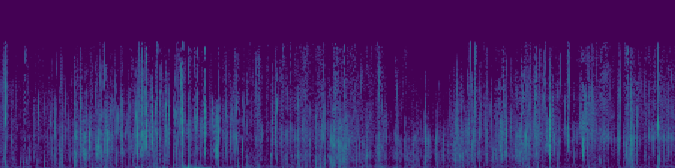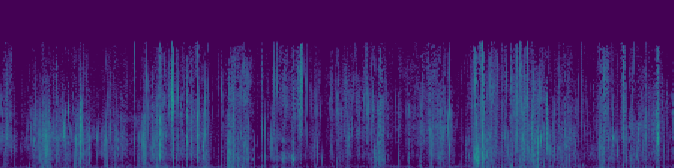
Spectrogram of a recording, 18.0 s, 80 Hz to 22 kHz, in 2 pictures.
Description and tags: rubber anti stress ball being squished
recorded with Rode NT1a and Sound Devices MixPre6
blood, bones, brain, flesh, foley, goo, gore, gross, horror, horror-effects, mush, slime, splat, squelch, squish, wet, zombie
